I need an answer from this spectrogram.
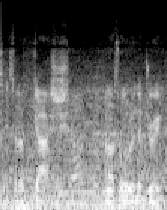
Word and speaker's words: gás: So, in Portuguese, or at least in Portuguese Portuguese, the S is pronounced as sh. I made that mistake earlier by saying gas instead of gash as well in the drink.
